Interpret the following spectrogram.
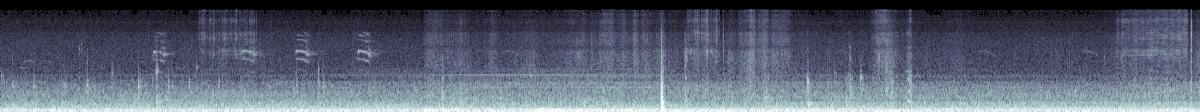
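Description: Low rumbling wind and water noise around a small anchored fishing boat, with a few short high chirps in the first third and a single sharp click about halfway through.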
